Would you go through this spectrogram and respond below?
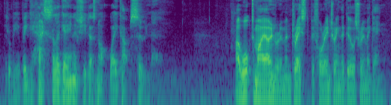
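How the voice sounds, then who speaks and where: A man reading scripted first-person narration for a radio play in a measured, understated, literary manner. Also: low voice, a little hiss or hum. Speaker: narrator and lead character, a father.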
